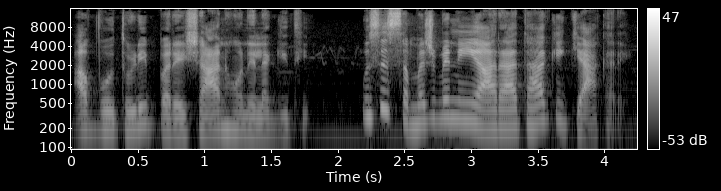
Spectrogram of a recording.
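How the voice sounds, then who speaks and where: A woman's voice: lowish voice, sing-song, moderate pace. A woman storyteller reading a scripted story narration.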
